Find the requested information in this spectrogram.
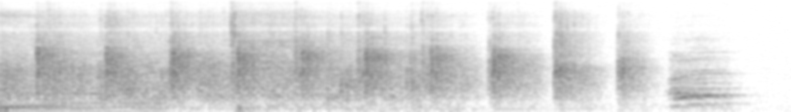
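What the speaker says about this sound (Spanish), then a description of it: "recibimos con un fuerte aplauso a quienes se van a ir conectando a través de SLN Live" A church congregation claps together in a steady, even rhythm of loud close beats, about three per second, with a voice heard as the clapping stops.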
